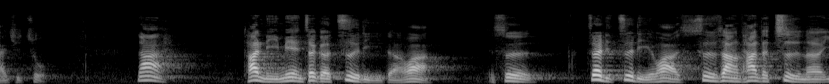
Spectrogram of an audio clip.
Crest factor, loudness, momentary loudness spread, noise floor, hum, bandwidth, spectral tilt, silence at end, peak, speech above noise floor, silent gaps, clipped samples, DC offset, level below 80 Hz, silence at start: 24 dB; -22 LUFS; 15 LU; -61 dBFS; none; 11 kHz; -5 dB/octave; 0 s; 0 dBFS; 39 dB; none; under 0.1%; under 0.1%; -68 dBFS; 0 s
